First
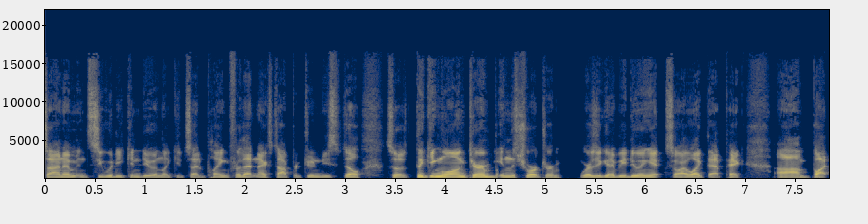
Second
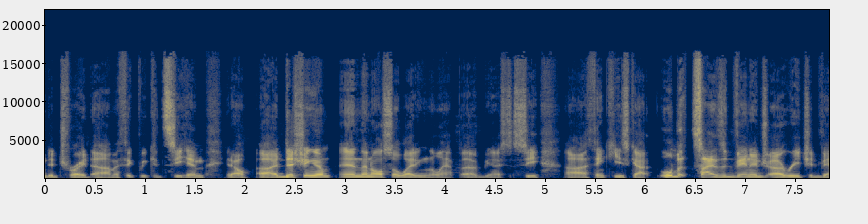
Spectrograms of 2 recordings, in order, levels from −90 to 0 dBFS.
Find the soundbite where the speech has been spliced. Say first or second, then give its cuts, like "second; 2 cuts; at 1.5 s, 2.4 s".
first; 2 cuts; at 4.5 s, 6.2 s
